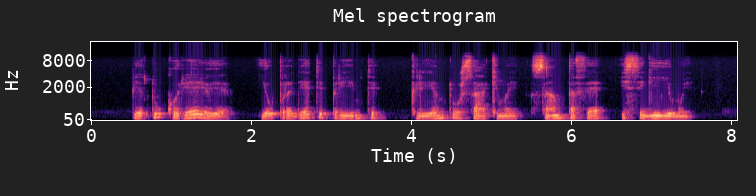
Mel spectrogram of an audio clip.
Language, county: Lithuanian, Vilnius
